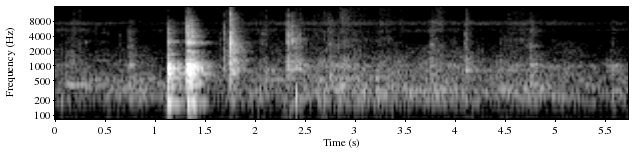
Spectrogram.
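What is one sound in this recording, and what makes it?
Fingers rub and stir flour in a metal bowl.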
